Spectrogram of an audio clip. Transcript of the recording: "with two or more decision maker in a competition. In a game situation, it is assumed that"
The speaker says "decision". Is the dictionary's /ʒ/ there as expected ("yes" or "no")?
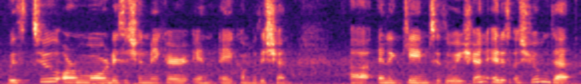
no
